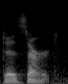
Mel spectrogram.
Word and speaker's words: Mount Desert: on an island called Mount desert she pronounced it desert ice cream cookies brownies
